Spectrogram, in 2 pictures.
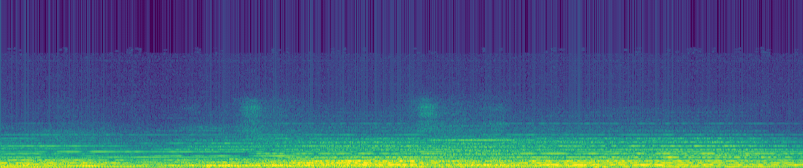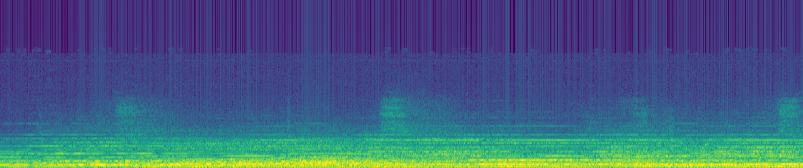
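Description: A choir singing in a church, voices holding long sustained chords.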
